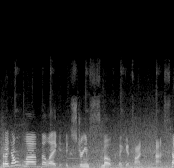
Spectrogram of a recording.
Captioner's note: none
